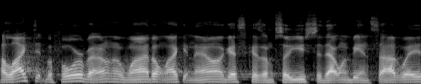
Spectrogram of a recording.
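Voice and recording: A man talks at a fast pace, his pitch fairly low and his intonation fairly even.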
